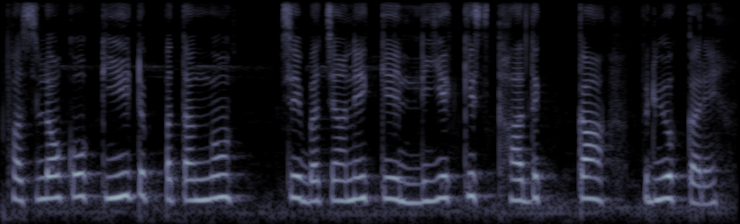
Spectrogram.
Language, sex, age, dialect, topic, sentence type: Hindi, female, 18-24, Kanauji Braj Bhasha, agriculture, question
